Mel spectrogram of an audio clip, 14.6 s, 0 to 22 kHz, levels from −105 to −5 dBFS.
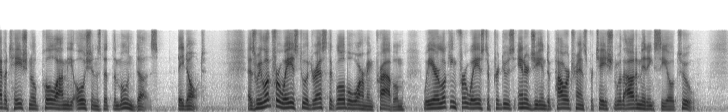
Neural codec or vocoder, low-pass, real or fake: codec, 16 kHz, about 1 kbps, DyCAST, with the encoder's durations; 7.2 kHz; fake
